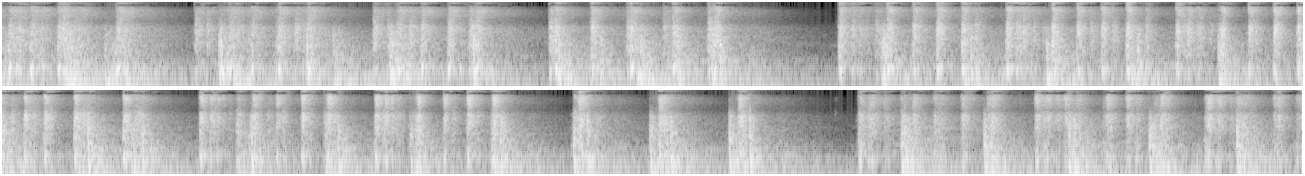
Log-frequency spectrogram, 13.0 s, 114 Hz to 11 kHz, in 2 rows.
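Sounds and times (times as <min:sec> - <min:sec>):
marching drums beating: 0:00.0 - 0:13.0.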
